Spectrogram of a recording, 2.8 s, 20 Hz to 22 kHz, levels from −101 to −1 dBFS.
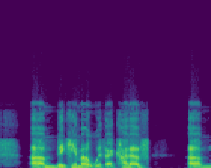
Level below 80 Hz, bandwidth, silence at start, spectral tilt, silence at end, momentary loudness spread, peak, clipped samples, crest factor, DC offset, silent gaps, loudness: -78 dBFS; 9.2 kHz; 0 s; -5.5 dB/octave; 0 s; 6 LU; -2 dBFS; under 0.1%; 18 dB; under 0.1%; 0.31-0.36 s; -19 LUFS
